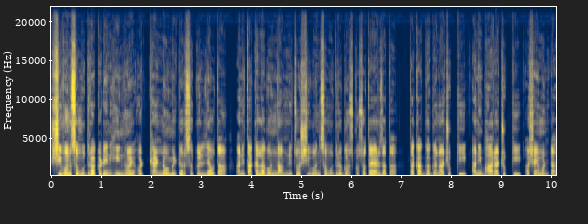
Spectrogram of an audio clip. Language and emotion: Goan Konkani, neutral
